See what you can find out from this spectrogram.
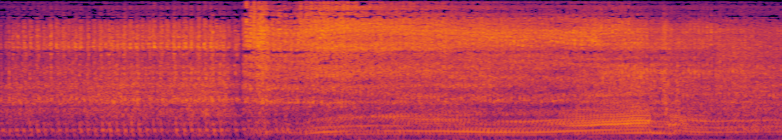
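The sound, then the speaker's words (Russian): Car and motorcycle engines running on the move: a steady, dense mechanical drone whose engine tones swell and slide upward in pitch partway through, with no talk. “Лёлик на машине поворачивает направо, на белую скалу. Казадоев с Семен Семеновичем едут на мотоцикле.”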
